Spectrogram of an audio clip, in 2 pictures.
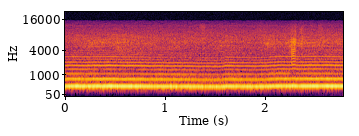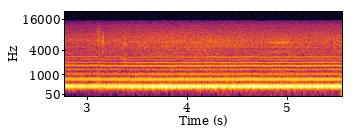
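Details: Female mosquito in a neuroscience experiment, wing-beat hum at about 400 per second; females are larger and need not beat their wings as fast. Continuous level drone with stacked overtones, unchanging in pitch for over five seconds.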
